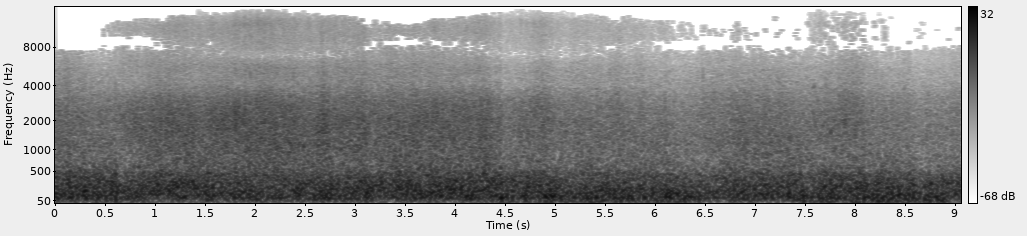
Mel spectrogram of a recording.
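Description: Wind buffeting the microphone with a low rumble, over small waves breaking and washing up a sandy shore. The hiss of the wash swells about a second in and again around four seconds.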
